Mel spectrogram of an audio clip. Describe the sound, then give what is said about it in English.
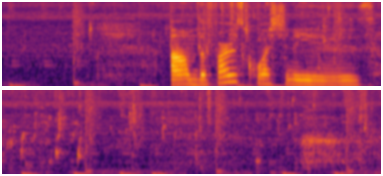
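Tap water running and splashing while coffee is being made, a steady hiss with drips and clinks beneath a person talking, continuing throughout. “Excuse the noise because I'm making me some coffee.”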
